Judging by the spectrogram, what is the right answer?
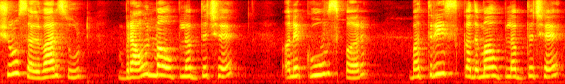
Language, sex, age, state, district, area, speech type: Gujarati, female, 30-45, Gujarat, Anand, urban, read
